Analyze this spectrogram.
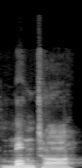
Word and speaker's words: Mamta: Someone is saying it's pronounced Mumta, even though it's Mamta. Oh, I guess the A is a U.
